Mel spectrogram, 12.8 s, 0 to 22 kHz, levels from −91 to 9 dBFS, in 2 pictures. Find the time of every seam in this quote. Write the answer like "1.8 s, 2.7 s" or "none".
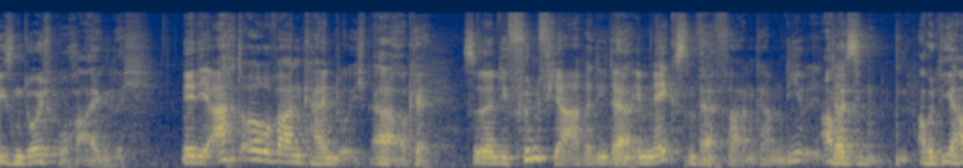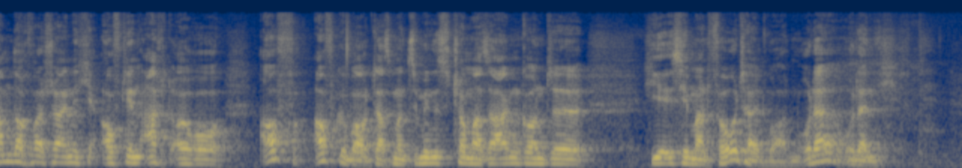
none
